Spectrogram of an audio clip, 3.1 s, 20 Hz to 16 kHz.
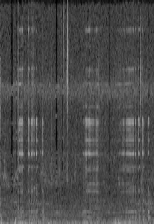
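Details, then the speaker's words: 1997 Buick LeSabre suspension worked by hand: creaky rubbing squeaks from a worn lower ball joint, which should be replaced. "now this right here is the lower ball joint if it makes a squeaking sound like this"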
